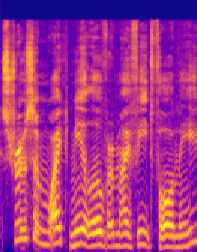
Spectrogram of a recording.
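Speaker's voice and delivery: a touch of high, put-on wolf; wolf's softened voice. A narrator's reading. Wolf asks miller in softened voice.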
